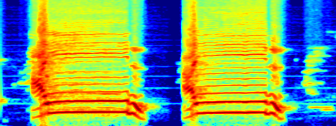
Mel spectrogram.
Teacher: ऐसा नहीं कि आइन बोल दिए, इसको भी थोड़ा सा खींचना है।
